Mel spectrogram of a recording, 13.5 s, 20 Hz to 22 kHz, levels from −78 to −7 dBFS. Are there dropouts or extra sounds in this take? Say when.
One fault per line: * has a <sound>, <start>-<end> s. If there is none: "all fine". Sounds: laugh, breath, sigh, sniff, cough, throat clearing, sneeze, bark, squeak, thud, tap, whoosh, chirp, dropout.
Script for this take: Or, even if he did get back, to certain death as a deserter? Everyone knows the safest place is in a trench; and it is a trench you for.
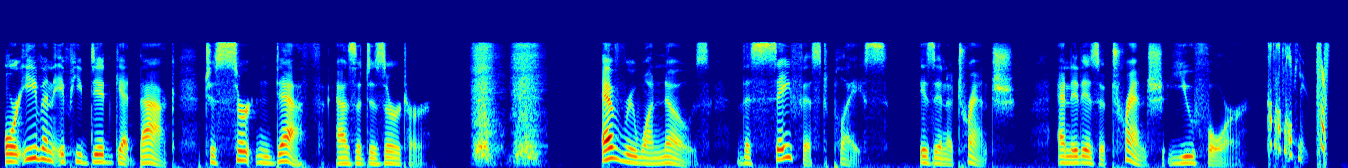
* has a sniff, 4.7-5.5 s
* has a chirp, 12.7-13.3 s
